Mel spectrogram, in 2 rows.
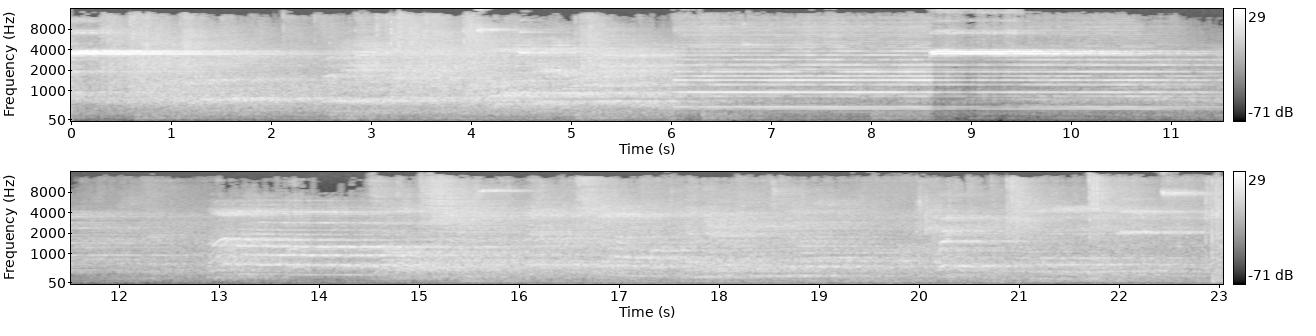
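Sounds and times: horn-like buzzer: 6.0s - 11.5s
basketball bouncing on gym floor: 22.8s - 23.0s.

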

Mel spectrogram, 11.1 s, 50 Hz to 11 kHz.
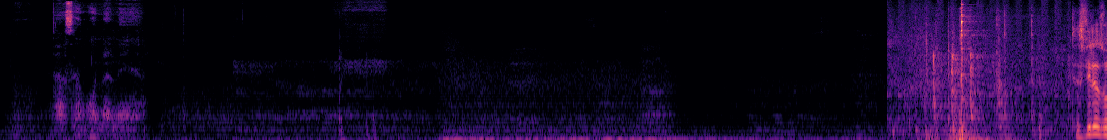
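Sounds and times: door clattering open: 8.9s - 10.8s.

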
